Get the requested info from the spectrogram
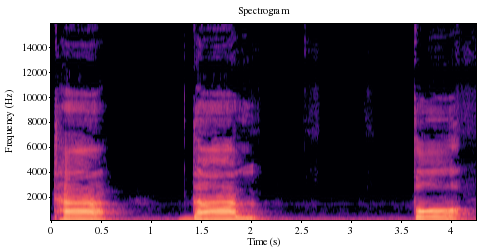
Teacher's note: These letters originate from the tip of the tongue when touching the roots of the central incisors, when touching the roots of the central upper incisors.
